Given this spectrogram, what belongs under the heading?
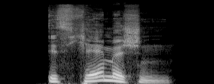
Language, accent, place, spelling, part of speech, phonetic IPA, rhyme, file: German, Germany, Berlin, ischämischen, adjective, [ɪsˈçɛːmɪʃn̩], -ɛːmɪʃn̩, De-ischämischen.ogg
- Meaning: inflection of ischämisch: 1. strong genitive masculine/neuter singular 2. weak/mixed genitive/dative all-gender singular 3. strong/weak/mixed accusative masculine singular 4. strong dative plural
